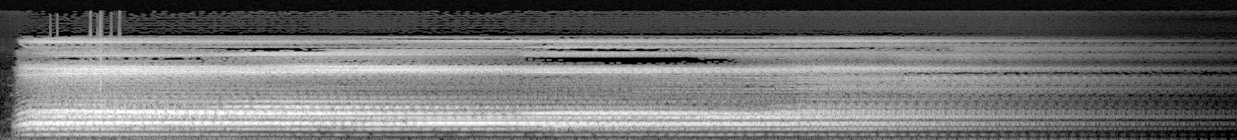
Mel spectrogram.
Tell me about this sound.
STUPID OOOOOOOOOHM CHOIR (MORE ECHO AND REVERB)
Same as "STUPID OOOOOOOOOHM CHOIR", but I added echo and reverb to the sound. Recorded with a CA desktop microphone, processed in Audacity.
creepy, echo, idiots, ominous, ooooooooooom, oooooooooooooh, reverb, stupid, stupid-choir, suckers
